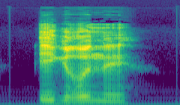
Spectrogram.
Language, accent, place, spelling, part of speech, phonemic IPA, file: French, France, Lyon, égrener, verb, /e.ɡʁə.ne/, LL-Q150 (fra)-égrener.wav
- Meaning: 1. to shell, pod (maize, peas, wheat etc.) 2. to gin (cotton) 3. to ripple (flax) 4. to drop off the stalk or bunch 5. to dish out 6. to rattle off, go through (a list), tick away (time)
